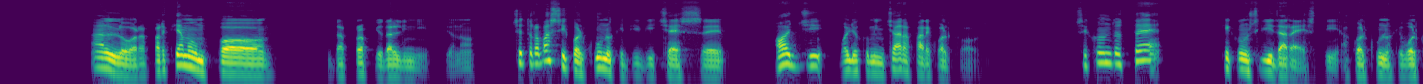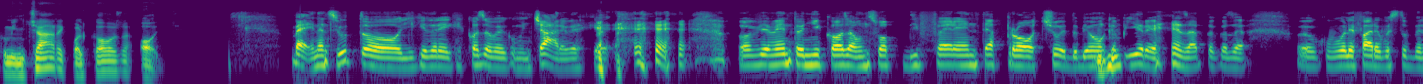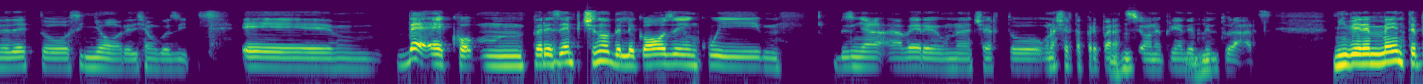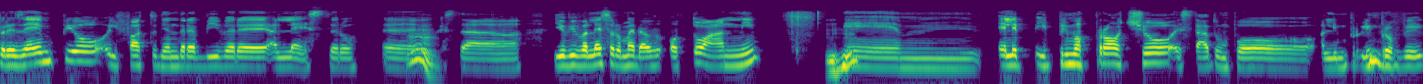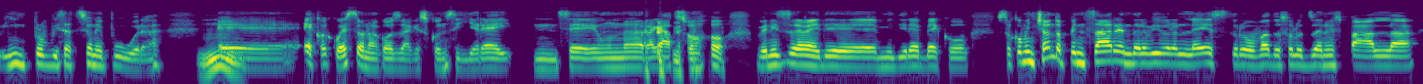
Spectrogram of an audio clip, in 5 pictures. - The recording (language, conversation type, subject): Italian, podcast, Che consigli daresti a chi vuole cominciare oggi?
- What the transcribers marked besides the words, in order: chuckle; laughing while speaking: "esatto, cosa"; tongue click; tapping; stressed: "Mh"; chuckle; laughing while speaking: "venisse da me de"; laugh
